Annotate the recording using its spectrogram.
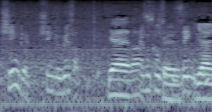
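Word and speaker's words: Xingu: so X it's like shingu shingu yeah that's Zing yeah no one pronounces zingu it's like No shingu And yeah act as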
